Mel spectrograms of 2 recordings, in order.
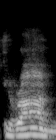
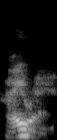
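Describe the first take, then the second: First: The first syllable sounds like 'ee', not 'eye'. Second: The word sounds like 'I ran'. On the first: This is the correct name of the country. The speaker calls it right. "so I wanted to tell him it's it's it's it's Iran" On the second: This is how the insulting man said it. The speaker calls it wrong. "the way he pronounced it, you know, accurately described what I did next"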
